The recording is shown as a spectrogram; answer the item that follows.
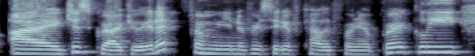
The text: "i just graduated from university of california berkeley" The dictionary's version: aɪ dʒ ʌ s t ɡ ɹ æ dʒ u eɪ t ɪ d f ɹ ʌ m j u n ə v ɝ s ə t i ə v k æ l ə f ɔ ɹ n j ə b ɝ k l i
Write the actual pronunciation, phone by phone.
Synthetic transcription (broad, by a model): aɪ dʒ ʌ s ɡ ɹ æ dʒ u eɪ t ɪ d f ɹ ʌ m j u n ə v ɝ s ə t i ə v k æ l ə f ɔ ɹ n j ə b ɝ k l i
